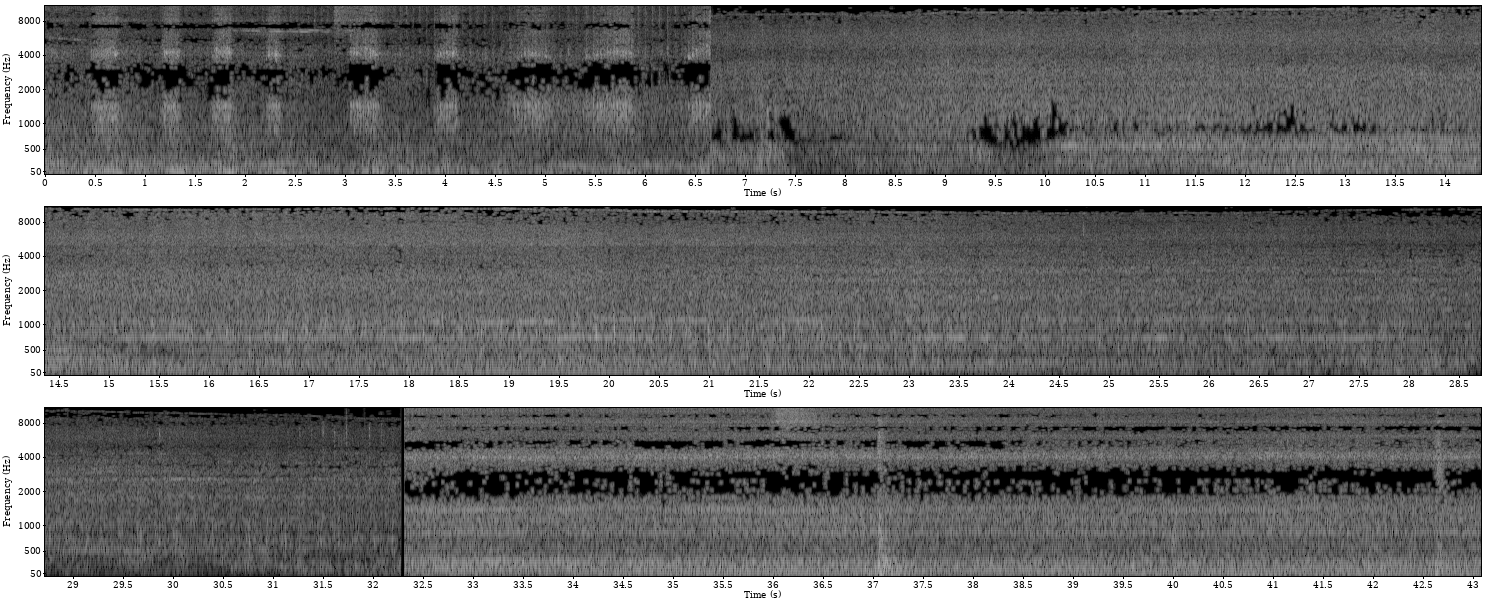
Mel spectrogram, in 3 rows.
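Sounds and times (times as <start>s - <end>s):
heavy diesel machinery running: 0.0s - 43.0s.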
